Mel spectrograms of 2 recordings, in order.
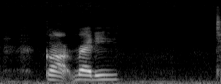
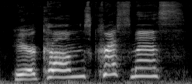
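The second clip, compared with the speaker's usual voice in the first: high, loud and slow announcing; excited; 10 semitones higher, 8 dB louder, slower than usual. Acted. Girl announcing the ornaments to her brother, high excited call. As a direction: sing it out with glee.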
